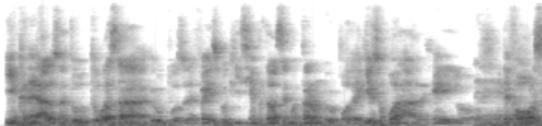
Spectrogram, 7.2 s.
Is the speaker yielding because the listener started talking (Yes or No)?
No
